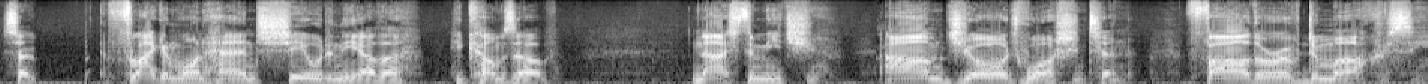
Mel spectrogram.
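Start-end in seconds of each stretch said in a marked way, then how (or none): 4.6-9.5 mock American-accented speech. In a game scene, a character with flag and shield introduces himself: American accent as George Washington. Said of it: "I love [name]'s American accent".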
